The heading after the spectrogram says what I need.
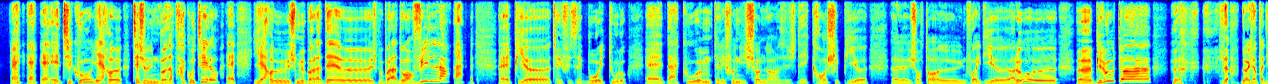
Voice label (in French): Accent chti; EH BILOUTTE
